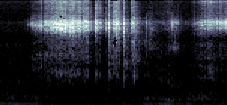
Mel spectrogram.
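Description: A metal knife blade cuts and scrapes thin grid-cut strips and cubes from the surface of a solid, dry, hand-sized yellow-orange bar of soap held in one hand. A bright, high, hissing scrape builds and grows louder, then a cluster of sharp crisp snaps and crackles breaks through. It settles back into a quieter, steady scraping hiss.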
